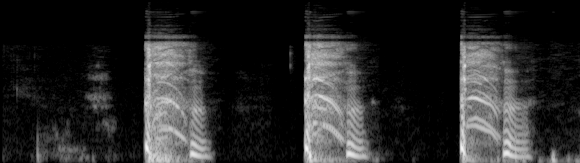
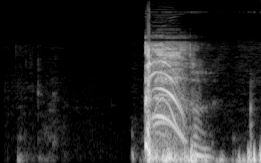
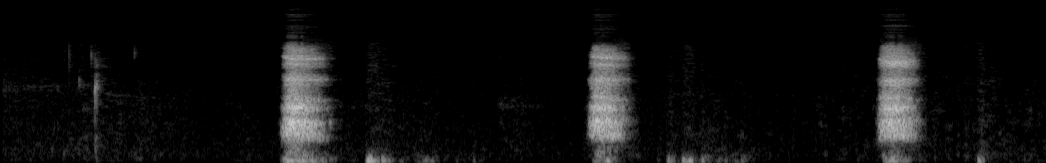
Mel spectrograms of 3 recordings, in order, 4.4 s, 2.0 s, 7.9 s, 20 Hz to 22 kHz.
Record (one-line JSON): {"three_cough_length": "4.4 s", "three_cough_amplitude": 29267, "three_cough_signal_mean_std_ratio": 0.39, "cough_length": "2.0 s", "cough_amplitude": 29502, "cough_signal_mean_std_ratio": 0.42, "exhalation_length": "7.9 s", "exhalation_amplitude": 6986, "exhalation_signal_mean_std_ratio": 0.25, "survey_phase": "alpha (2021-03-01 to 2021-08-12)", "age": "45-64", "gender": "Female", "wearing_mask": "No", "symptom_none": true, "smoker_status": "Never smoked", "respiratory_condition_asthma": true, "respiratory_condition_other": false, "recruitment_source": "REACT", "submission_delay": "1 day", "covid_test_result": "Negative", "covid_test_method": "RT-qPCR"}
